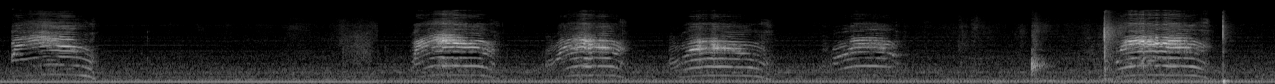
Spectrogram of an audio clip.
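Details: A 12-year-old female Siamese cat gives loud, drawn-out, arching yowls, repeated every second or two, calling for a mate.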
